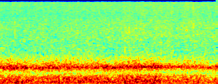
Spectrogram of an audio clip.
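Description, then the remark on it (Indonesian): Heavy rain pours down during a journey home from Dieng, in a steady, dense hiss with a low rumbling undertone, loud and unbroken throughout, with no voices. “Ketika perjalanan pulang, hujan turun sangat deras.”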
